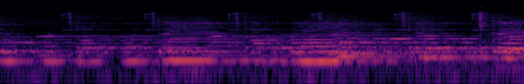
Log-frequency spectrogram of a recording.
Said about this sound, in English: Tick-tock. Is that the clock?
